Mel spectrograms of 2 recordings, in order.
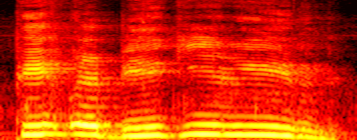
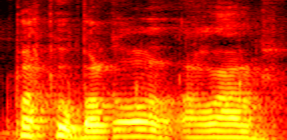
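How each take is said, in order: First: The consonants are dropped and the words run together. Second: Every consonant and vowel is pronounced clearly. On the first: The speaker calls it wrong. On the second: The speaker calls it right.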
